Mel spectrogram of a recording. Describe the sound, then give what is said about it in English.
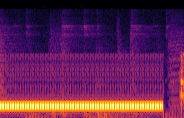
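A loud, steady telephone dial tone hums for over a second and a half, then cuts off and gives way to a short burst of touch-tone dialing beeps as a call is placed to a man. “we're going to get him on the phone and we're going to talk to him, try to get you a second date.”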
